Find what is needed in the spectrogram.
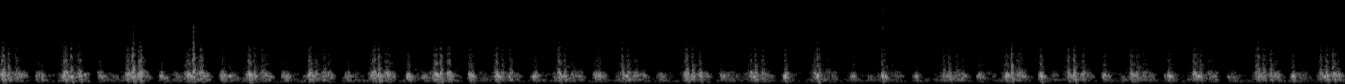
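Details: Heart auscultation stress test at tricuspid area (T), 84-120 bpm across posture changes and knee bends; rapid loud beats near 100 a minute with split S2, extra sounds and shifting murmur, getting louder.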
